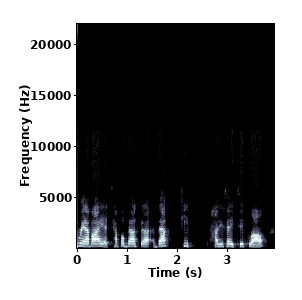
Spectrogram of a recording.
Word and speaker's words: Tiffiloh: at temple beth haritay tiflo law it rhymes with tequila oh well good in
